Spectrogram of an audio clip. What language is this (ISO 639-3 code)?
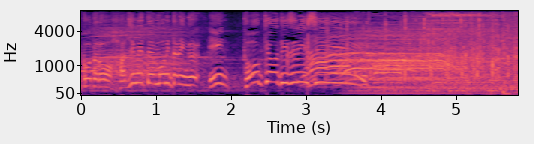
jpn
